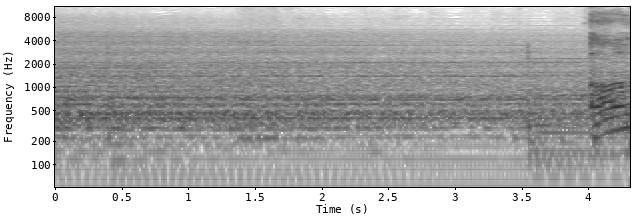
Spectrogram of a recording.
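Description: Melodic techno in a breakdown: a steady sustained synth drone of several held tones, without the vocal heard around it.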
